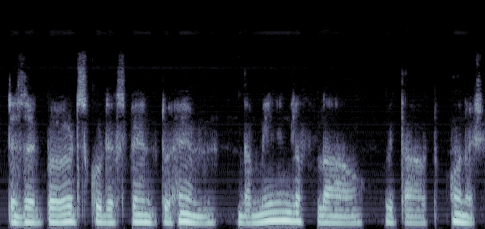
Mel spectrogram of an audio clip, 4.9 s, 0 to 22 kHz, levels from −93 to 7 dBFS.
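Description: No audible faults turn up anywhere in this recording.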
